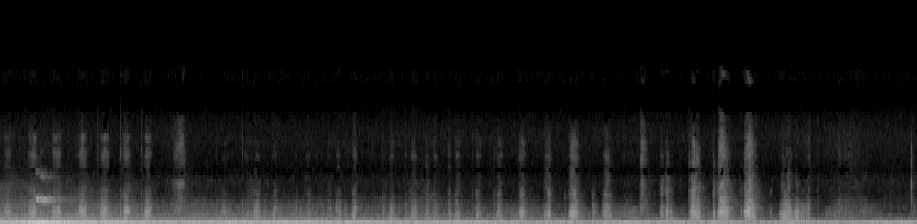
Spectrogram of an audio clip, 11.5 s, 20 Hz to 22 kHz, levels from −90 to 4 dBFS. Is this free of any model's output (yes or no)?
yes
